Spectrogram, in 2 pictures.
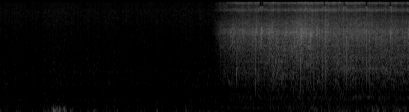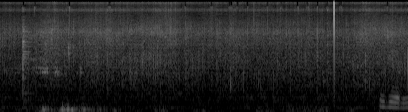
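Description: Fish fries in oil. After a quiet opening with a brief knock, a steady sizzle starts and holds, with a few clatters and scrapes partway through and a sharp click near the end.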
